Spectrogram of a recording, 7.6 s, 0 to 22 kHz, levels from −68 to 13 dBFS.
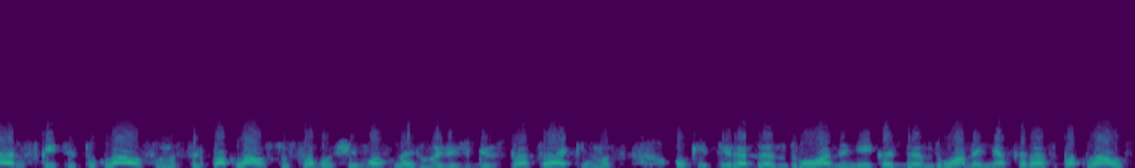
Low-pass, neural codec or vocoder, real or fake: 7.2 kHz; none; real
